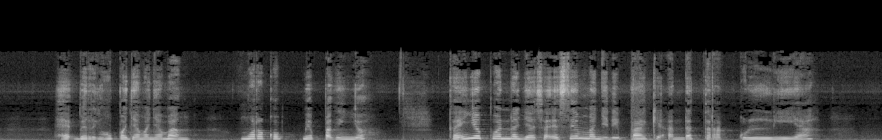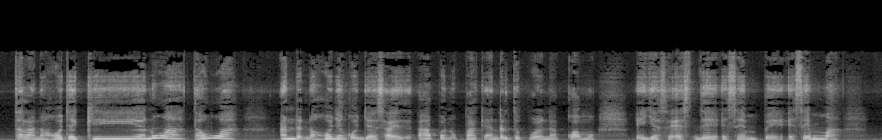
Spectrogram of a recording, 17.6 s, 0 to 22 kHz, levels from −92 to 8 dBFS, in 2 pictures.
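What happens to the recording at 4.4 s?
Nothing goes wrong at 4.4 s; the speech runs on without a dropout, click or other fault at that point.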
